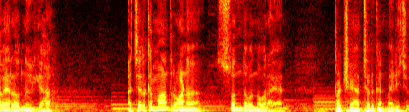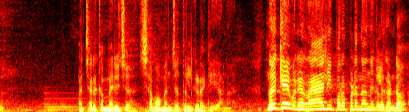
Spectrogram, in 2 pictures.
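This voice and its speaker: High-voiced man preaching an emphatic sermon. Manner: emphatic, repetitive, urging the congregation to repeat phrases; rises to shouts on key phrases.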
